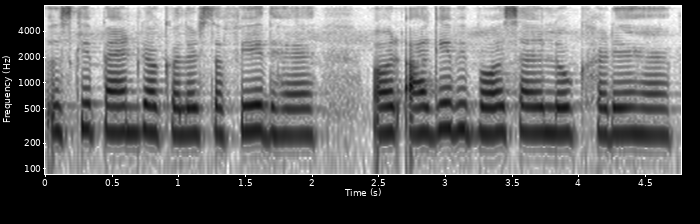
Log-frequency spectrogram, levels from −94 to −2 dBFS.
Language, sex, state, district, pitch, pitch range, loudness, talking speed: Hindi, female, Gujarat, Valsad, 260 Hz, 255-270 Hz, -16 LUFS, 175 wpm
